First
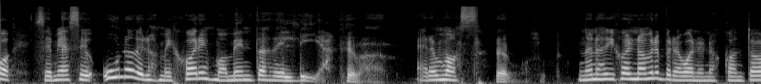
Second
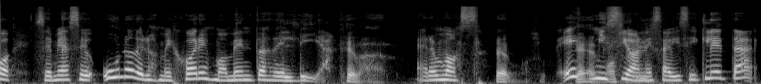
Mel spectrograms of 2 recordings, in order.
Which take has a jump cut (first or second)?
second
